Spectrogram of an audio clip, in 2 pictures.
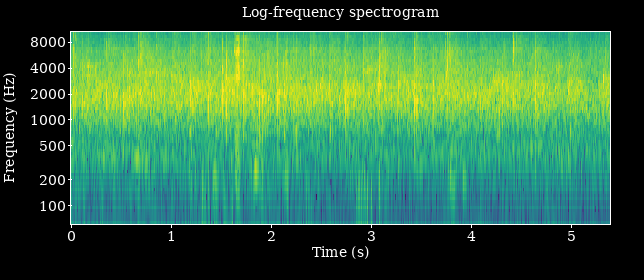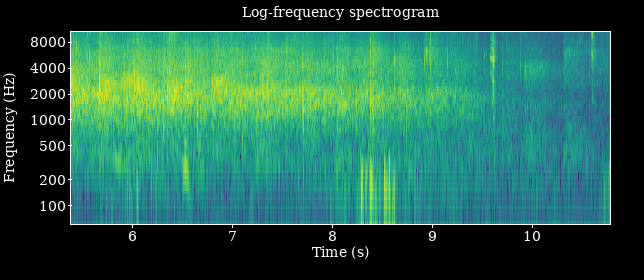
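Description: A room-sized audience applauding, with some voices among the clapping; the applause thins out and dies away about a second before the end.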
